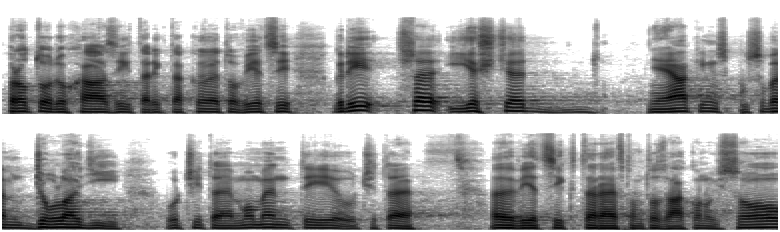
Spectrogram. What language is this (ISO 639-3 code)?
ces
